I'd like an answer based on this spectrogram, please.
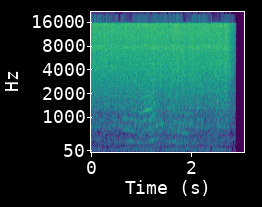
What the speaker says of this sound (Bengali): উচ্ছে কুমড়োর জন্য একটু উচ্ছেটাকে ভালো করে ভেজে নেবো।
